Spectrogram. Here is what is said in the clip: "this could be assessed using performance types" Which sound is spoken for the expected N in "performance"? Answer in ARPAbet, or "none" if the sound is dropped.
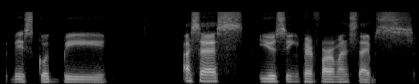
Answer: N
